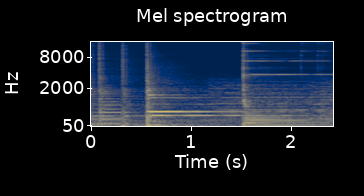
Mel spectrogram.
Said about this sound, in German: Samstagnachmittag in Deutschland. Die Kirchen läuten den Sonntag ein, rufen die Menschen auf, die Arbeit ruhen zu lassen und den ersten Tag der Woche durch Gottesdienst und Gebet zu heiligen.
